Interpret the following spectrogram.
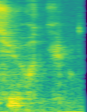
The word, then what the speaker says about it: turque: Par exemple, il est turc, elle est turque. Georges est grec, Lucie est grecque. C'est la même prononciation, mais si vous regardez bien, l'écriture est différente.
